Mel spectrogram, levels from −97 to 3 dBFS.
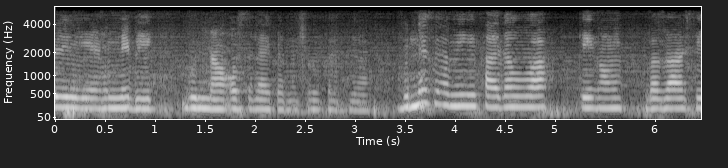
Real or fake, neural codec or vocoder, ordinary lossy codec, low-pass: fake; codec, 44.1 kHz, 2.6 kbps, SNAC; none; 5.4 kHz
